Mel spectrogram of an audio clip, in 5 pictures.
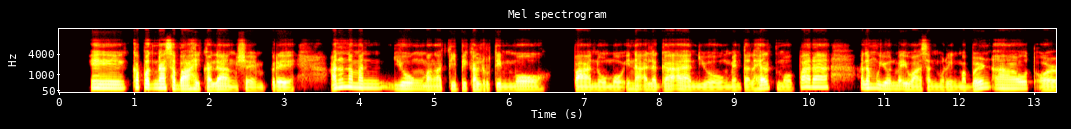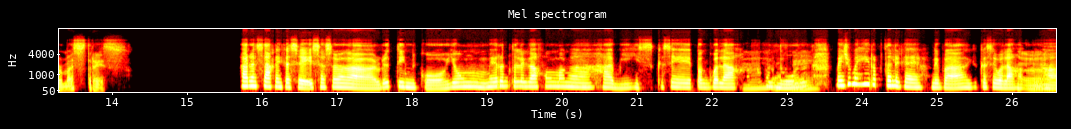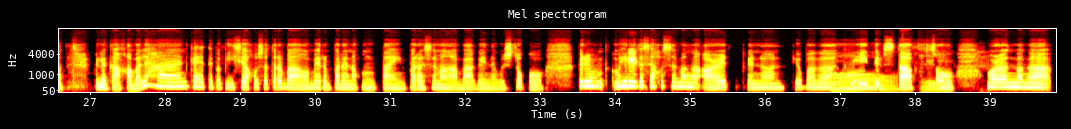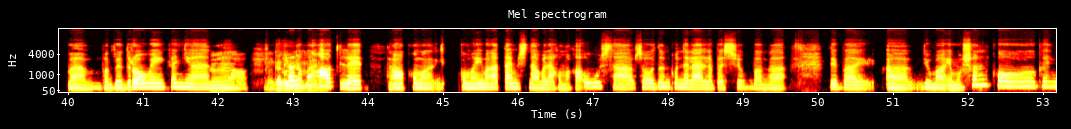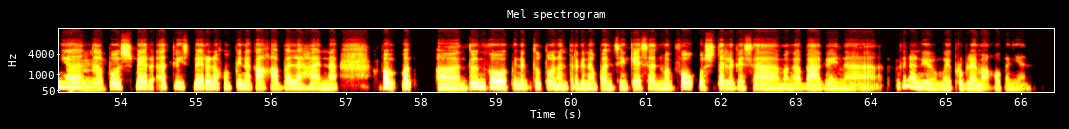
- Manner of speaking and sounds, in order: in English: "creative stuff so more on"
- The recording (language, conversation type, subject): Filipino, podcast, Paano mo pinapangalagaan ang iyong kalusugang pangkaisipan kapag nasa bahay ka lang?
